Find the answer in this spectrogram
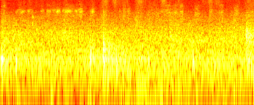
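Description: Whiteboard marker writing on a whiteboard: faint rubbing strokes, with a couple of light clicks about a second and a half in.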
